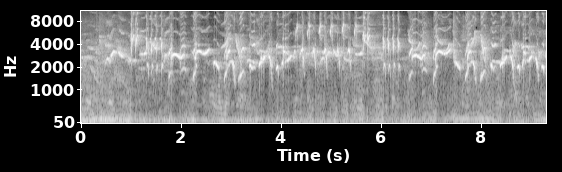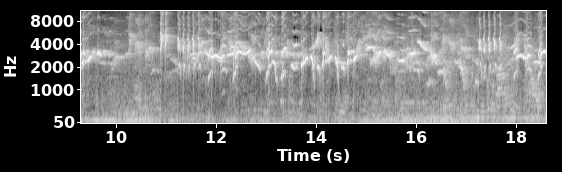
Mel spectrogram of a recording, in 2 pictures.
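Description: Oriental magpie-robin singing a long, varied song of whistles, chirps and fast rattling trills, with a few short breaks; its song carries the sikatan londo (flycatcher) style that keepers prize.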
